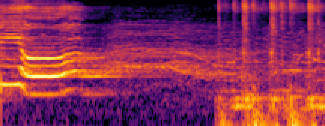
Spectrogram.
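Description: A woman singing live into a microphone through stage speakers, holding a long note that steps down in pitch and then fades away. About three seconds in, a dance track with a heavy bass drum and a fast beat kicks in loudly.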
